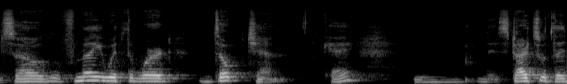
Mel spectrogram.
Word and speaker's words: Dzogchen: So sometimes it's actually pronounced as Dzogchen. Okay, either way. Another factor is that D. The D generally is not considered a part of the pronunciation, but in English, we often just pronounce it as if it starts with the Z, the Dzogchen, but it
